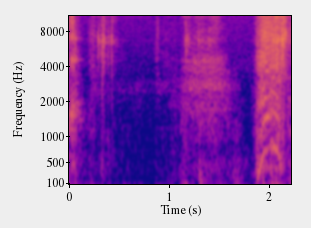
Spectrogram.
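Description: Near silence, with a faint rustle and a few light ticks about a second in.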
